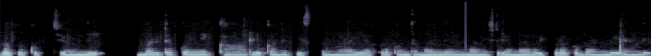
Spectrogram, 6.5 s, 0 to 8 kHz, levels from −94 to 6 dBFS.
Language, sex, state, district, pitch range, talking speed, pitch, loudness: Telugu, female, Telangana, Karimnagar, 230-240 Hz, 130 wpm, 235 Hz, -26 LUFS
